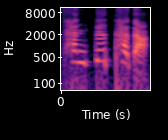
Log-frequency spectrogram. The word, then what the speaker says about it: 산뜻하다: 이거는 발음을 산뜻하다 이렇게 발음을 합니다.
